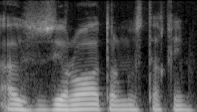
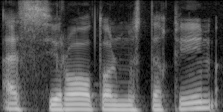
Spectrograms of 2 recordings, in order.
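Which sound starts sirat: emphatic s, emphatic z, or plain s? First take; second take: emphatic z; plain s. First: The word begins with an emphatic z sound. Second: The word begins with a plain s sound. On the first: "avec un zay emphatique" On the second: "avec un sin"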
